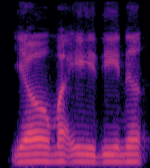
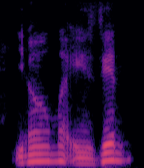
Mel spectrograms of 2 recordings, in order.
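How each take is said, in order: First: An extra 'e' vowel follows the final consonant. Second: The final consonant ends without any added vowel. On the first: The speaker calls it wrong. "kalau ada huruf matinya masih ada e-nya ya" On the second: The speaker calls it right.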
